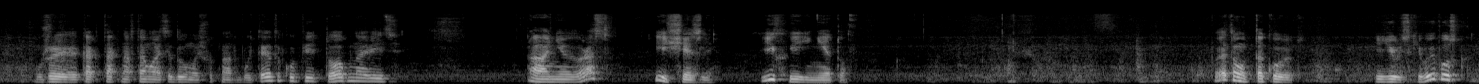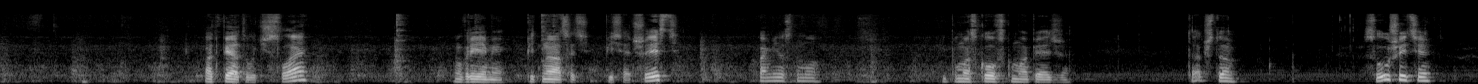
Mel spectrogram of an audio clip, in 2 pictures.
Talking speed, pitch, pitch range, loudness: 85 wpm, 125 Hz, 110-155 Hz, -26 LUFS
